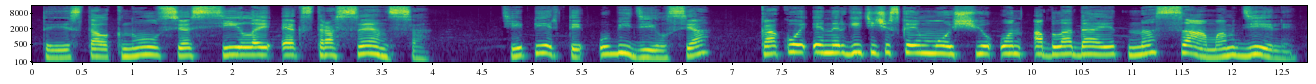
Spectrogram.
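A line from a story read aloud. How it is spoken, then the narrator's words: Menacing voice. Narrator (Russian): Ариман устрашающим голосом ответил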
